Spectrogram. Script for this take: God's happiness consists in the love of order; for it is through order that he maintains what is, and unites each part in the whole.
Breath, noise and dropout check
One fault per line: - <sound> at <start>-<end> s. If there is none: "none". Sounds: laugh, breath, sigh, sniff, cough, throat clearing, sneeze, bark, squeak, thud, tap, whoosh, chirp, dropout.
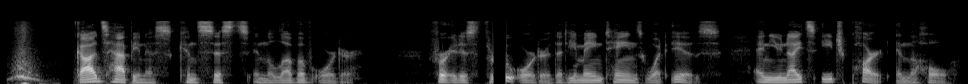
- whoosh at 0.1-0.6 s
- dropout at 4.9-5.1 s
